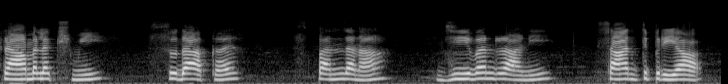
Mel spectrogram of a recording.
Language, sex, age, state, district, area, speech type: Telugu, female, 18-30, Andhra Pradesh, Konaseema, rural, spontaneous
